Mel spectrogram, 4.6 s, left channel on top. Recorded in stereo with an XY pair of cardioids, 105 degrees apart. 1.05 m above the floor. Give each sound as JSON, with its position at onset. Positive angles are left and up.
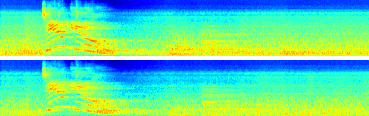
{"t": 0.5, "sound": "a shout", "azimuth_deg": 40, "distance_m": 1.2}
{"t": 2.5, "sound": "a piano", "azimuth_deg": 65, "distance_m": 3.0}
